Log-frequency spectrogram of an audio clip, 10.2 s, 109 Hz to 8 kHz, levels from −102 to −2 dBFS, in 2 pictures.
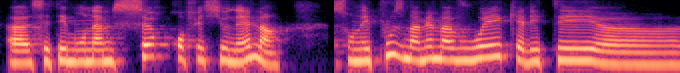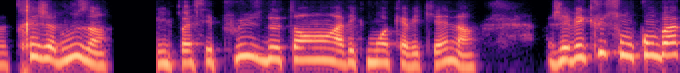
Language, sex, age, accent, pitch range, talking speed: English, female, 30-49, French, 205-265 Hz, 165 wpm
